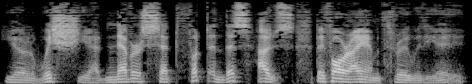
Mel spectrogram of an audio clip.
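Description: A man's voice: low-pitched, animated, unhurried, sharp tone, breathy edge, no echo, clean studio sound, full character voice. A man voicing a domineering, savage young rival in a storybook, curt and menacing. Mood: cold menace.

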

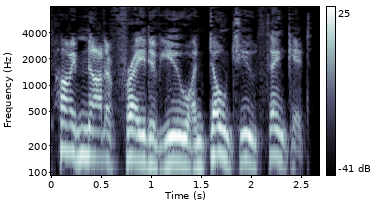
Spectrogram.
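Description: A man reading an audiobook, voicing a surly, defiant young man who shouts back in anger. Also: mid-range voice, moderate pace, husky, dry recording, pitched above the performer's own voice. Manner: loud and fierce, shouting.

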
